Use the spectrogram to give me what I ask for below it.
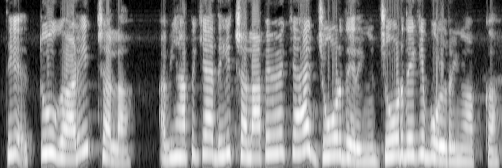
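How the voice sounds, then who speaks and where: High-voiced woman teaching an exam lesson. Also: quick pace, no echo. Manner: explains step by step, often checks understanding. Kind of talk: exam-prep lecture.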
